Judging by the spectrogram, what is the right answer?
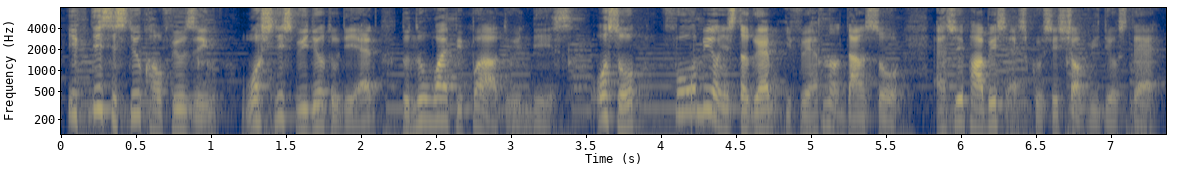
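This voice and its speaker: Singaporean male explainer host, Singlish-flavoured, quick delivery over background music. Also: medium pitch, wildly swooping pitch. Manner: Singlish particles such as lah at sentence ends. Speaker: video host. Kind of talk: scripted explainer narration to viewers.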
